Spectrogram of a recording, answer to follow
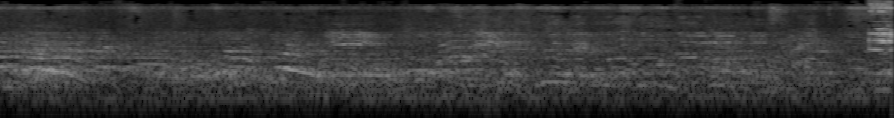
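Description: Indistinct overlapping chatter and calls from players and spectators, with no clear words.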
